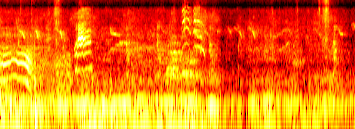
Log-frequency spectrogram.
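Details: Playing kittens let out a few short, high mews early on, then quieter scattered squeaks and faint rustling over a low background hum.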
